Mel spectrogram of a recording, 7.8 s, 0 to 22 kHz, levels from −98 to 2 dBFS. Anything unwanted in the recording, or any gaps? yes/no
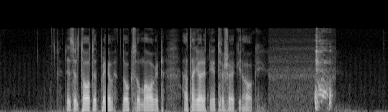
yes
